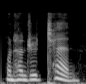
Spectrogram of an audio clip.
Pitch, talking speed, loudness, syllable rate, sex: 210 Hz, 210 wpm, -17 LUFS, 6.9 syllables/s, female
